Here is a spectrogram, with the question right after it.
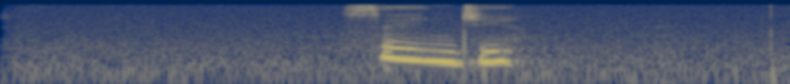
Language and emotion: Russian, sad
